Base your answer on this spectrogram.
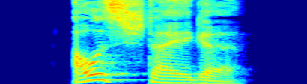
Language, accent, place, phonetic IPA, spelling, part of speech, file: German, Germany, Berlin, [ˈaʊ̯sˌʃtaɪ̯ɡə], aussteige, verb, De-aussteige.ogg
- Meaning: inflection of aussteigen: 1. first-person singular dependent present 2. first/third-person singular dependent subjunctive I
